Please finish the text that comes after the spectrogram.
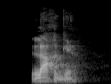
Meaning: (adjective) free; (noun) reach; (verb) inflection of larguer: 1. first/third-person singular present indicative/subjunctive 2. second-person singular imperative
- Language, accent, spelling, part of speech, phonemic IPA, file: French, France, largue, adjective / noun / verb, /laʁɡ/, LL-Q150 (fra)-largue.wav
